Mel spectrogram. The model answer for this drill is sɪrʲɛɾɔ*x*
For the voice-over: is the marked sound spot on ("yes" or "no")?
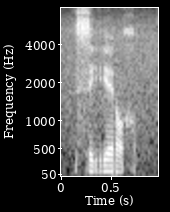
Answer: yes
